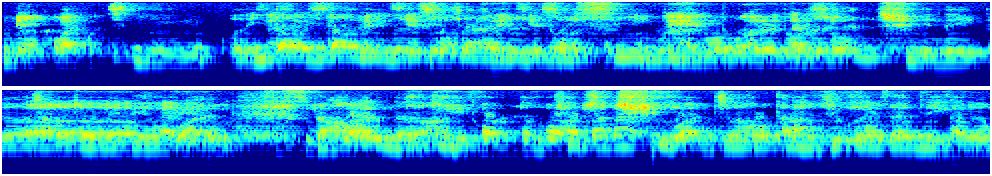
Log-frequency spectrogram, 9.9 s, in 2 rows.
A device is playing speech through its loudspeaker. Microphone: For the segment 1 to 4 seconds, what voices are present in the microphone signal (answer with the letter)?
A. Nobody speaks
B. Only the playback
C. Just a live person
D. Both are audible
B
